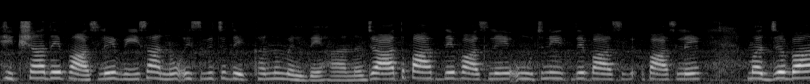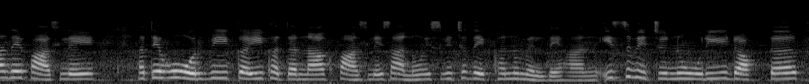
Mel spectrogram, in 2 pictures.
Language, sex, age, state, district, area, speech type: Punjabi, female, 18-30, Punjab, Pathankot, urban, spontaneous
